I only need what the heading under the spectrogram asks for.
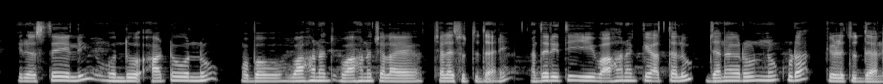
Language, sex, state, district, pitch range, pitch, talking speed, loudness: Kannada, male, Karnataka, Bellary, 150-180 Hz, 170 Hz, 110 wpm, -16 LUFS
